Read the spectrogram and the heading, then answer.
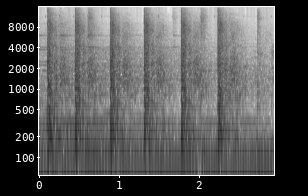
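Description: Six loud gunshots fire in quick succession outside on a London street around 9:20 p.m., a steady volley of sharp cracks about half a second apart, each with a short ringing decay over a constant low rumble. No voices are heard.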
